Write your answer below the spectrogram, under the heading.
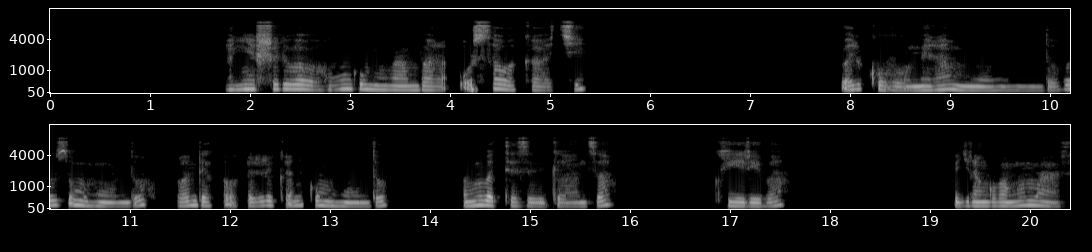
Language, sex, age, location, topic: Kinyarwanda, female, 25-35, Kigali, health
